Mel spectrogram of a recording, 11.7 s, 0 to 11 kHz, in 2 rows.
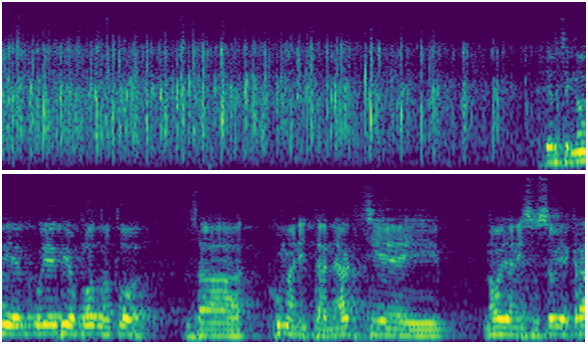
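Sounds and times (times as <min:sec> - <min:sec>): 
audience applause at an evening charity event in Herceg Novi: 0:00.0 - 0:05.4
speech: 0:05.4 - 0:11.6.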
